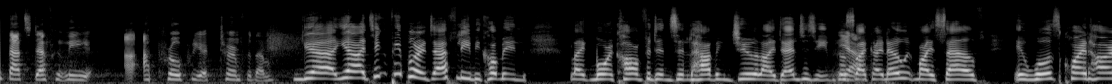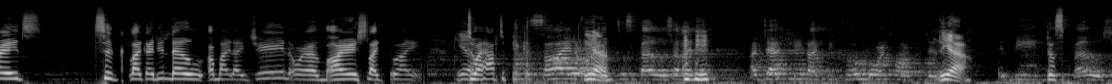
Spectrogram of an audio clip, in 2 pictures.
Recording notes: This episode was recorded live as part of Africa Day 2018 at Farmleigh House in Phoenix Park.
